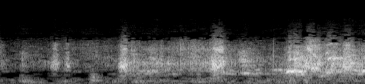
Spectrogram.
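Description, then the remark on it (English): Dogs bark and snarl in a fierce, continuous frenzy as they attack a man, loud, with harsher bursts of barking breaking through the commotion several times. “Before they arrived, the dogs renewed their attack on Drury.”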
